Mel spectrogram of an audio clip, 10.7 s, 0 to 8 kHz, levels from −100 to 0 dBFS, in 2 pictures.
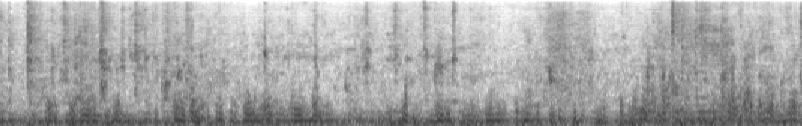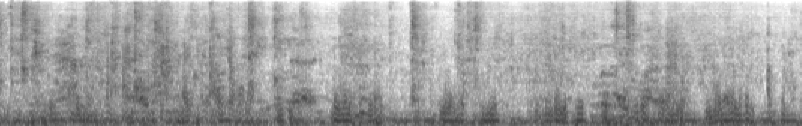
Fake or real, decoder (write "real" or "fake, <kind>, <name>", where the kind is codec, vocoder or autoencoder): fake, vocoder, HiFi-GAN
